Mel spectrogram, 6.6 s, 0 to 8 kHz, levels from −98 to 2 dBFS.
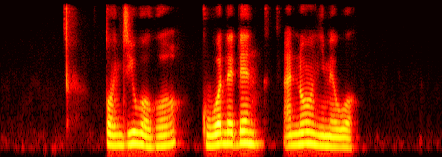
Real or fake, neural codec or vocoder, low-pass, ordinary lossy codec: fake; codec, 24 kHz, 0.9 kbps, WavTokenizer, large speech release; 7.2 kHz; AAC, 48 kbps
